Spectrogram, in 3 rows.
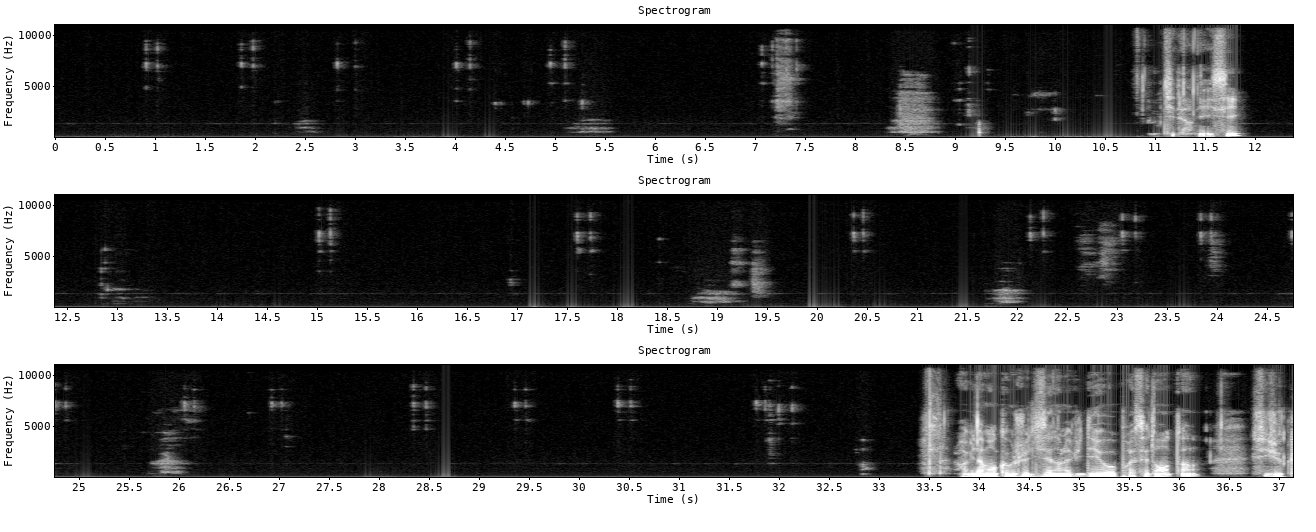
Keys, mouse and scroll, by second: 1.1 click, 2.1 click, 2.9 click, 4.2 click, 5.1 click, 7.3 click, 7.5 right click, 15.2 click, 17.7 click, 20.5 click, 22.3 click, 23.3 click, 24.0 click, 28.6 click, 29.5 click, 30.5 click, 32.1 right click.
